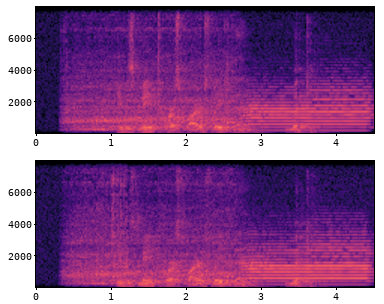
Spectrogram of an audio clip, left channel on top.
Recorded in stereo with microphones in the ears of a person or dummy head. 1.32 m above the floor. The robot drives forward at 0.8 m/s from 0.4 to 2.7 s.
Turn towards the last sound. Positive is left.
turn(degrees=-5)  # may be behind; listen again after turning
